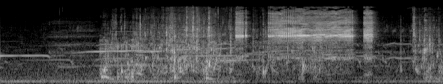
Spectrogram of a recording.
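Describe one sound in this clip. A fish splashes in the water near a boat.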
